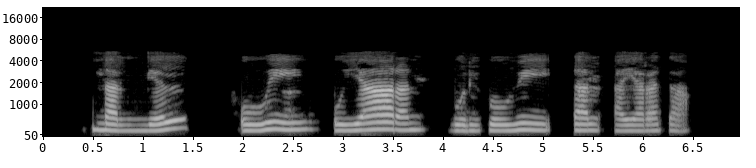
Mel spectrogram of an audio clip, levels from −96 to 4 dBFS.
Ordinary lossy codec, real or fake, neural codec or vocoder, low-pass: MP3, 48 kbps; fake; codec, 16 kHz, 16 kbps, FreqCodec, larger model; 5.4 kHz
